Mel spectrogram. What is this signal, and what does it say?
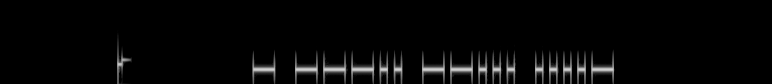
Morse code, heard as a keyed tone, about 17 wpm, 700 Hz. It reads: T874
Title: Numbers - Contest Style - 4-Digit 17wpm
